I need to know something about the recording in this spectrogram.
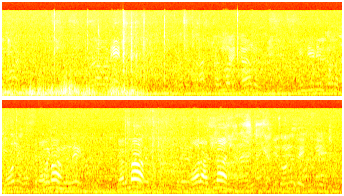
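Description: Wind buffeting the microphone, a loud low rumble for the first two seconds, then faint distant voices of players calling out on the field.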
